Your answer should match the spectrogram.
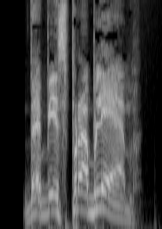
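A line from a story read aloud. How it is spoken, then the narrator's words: Squeaky voice. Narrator (Russian): пропищал Кеша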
